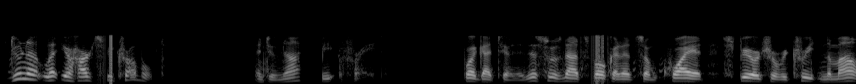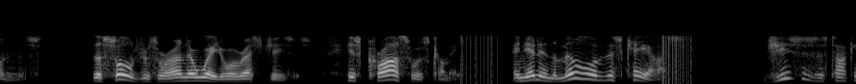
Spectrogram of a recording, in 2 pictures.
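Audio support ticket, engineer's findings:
Bit errors on a digital phone line: crackle bursts at 0.94–1.12 s after "not let your", 5.89–6.10 s after "you this was not", 13.16–13.54 s after "cross was", and 15.14–15.48 s. Flipped bits on the G.711 A-law link, under one percent. Each error corrupts one sample. Sign and high-bit hits produce sharp ticks over intact speech.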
